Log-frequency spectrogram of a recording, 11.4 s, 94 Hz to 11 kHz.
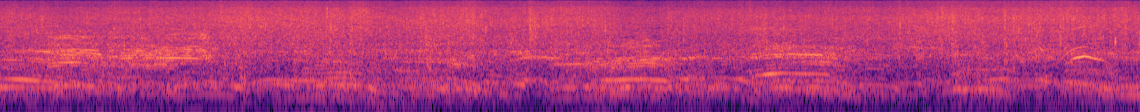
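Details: A herd of about 800 cows and bulls crossing a creek in the Arauca plains while being driven by ranch hands. Many overlapping moos, some wavering and some rising, low continuously with no pauses throughout.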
